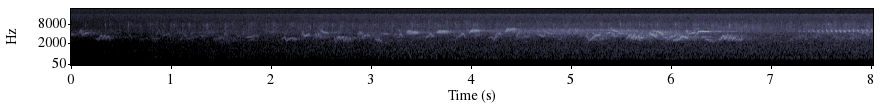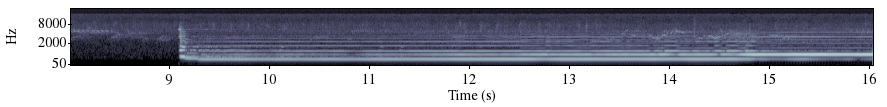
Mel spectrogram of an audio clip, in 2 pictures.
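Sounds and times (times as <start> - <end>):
faint birds chirping: 0.0 - 10.1.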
